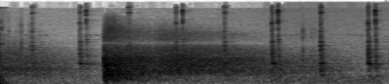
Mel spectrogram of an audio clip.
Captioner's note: gunfire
